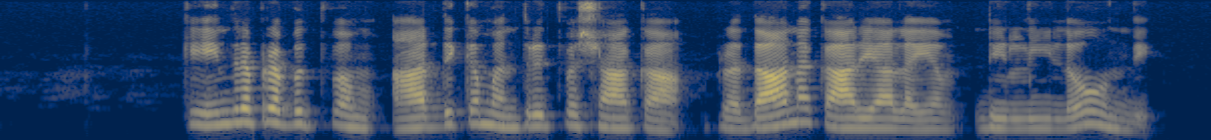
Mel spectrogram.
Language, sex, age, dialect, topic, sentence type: Telugu, female, 36-40, Telangana, banking, statement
